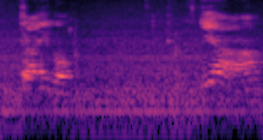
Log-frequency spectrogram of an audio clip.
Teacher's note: Este es un tono cóncavo y eso se trata de representar con estas barritas, ¿no? Partimos de un tono alto que baja y después llega a media altura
